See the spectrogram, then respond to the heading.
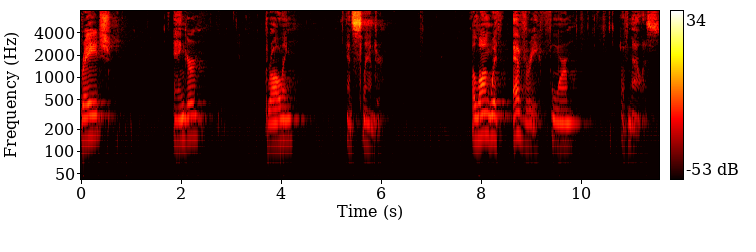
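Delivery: slow deliberate reading, long pauses between phrases.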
